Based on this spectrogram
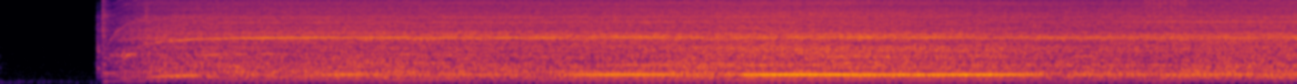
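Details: Vacuum plugged in at the start of a belt-replacement lesson: a steady, even motor whine with a clean high tone and no slapping or squealing. It runs smoothly and sounds healthy.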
